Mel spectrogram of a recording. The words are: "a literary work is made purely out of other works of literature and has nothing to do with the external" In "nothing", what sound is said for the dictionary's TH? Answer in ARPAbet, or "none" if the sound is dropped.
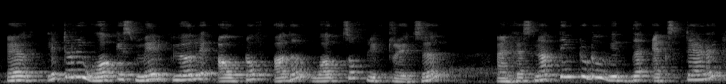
T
